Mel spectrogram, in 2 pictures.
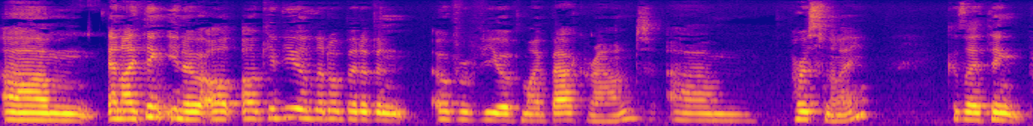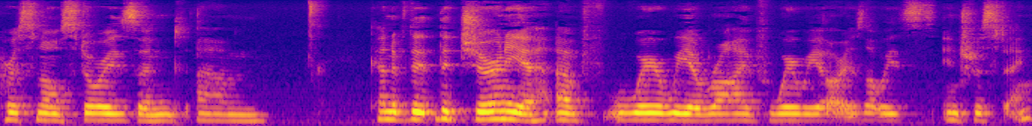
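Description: An ordinary speaking voice, its pitch varying in an ordinary way. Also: woman, medium pitch for a woman, moderate pace. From US Southwest (New Mexico), born in Germany. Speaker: midwife and degrowth advocate. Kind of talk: interview conversation. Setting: remote call.

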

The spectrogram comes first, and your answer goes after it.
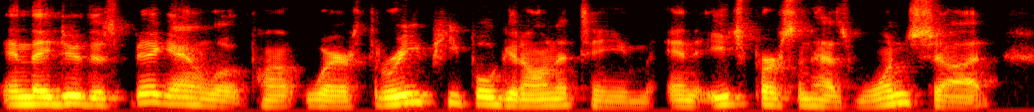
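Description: This man talks in a Southern US accent. He moves at a fairly quick pace. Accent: Southern US (Georgia). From US South, Georgia. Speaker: retired Marine bomb technician and TV host. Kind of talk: interview.

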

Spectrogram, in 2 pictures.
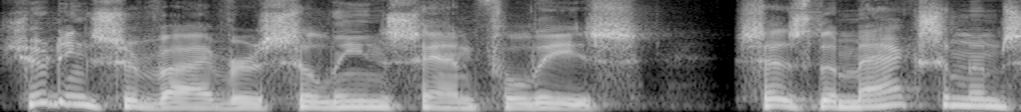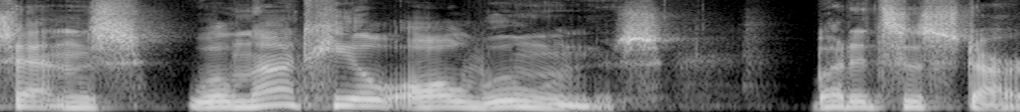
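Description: This man has an ordinary speaking voice with a fairly high pitch and ordinary pitch variation. He talks at a fairly slow pace, his loudness very even. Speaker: retired TV news reporter and podcast host. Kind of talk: scripted narration.

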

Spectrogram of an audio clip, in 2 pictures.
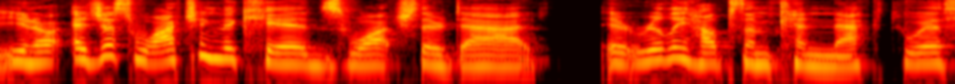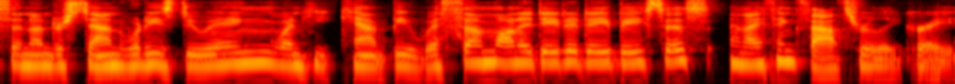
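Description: With a Canadian accent, a normal speaking voice moves at a moderate pace with hardly any pauses and ordinary pitch variation on a very clean recording with a silent background. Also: woman, medium pitch for a woman. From southern Alberta, Canada. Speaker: military spouse. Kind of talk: casual interview.

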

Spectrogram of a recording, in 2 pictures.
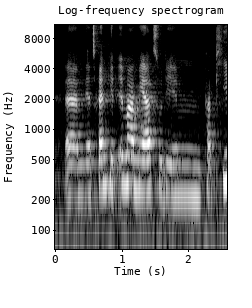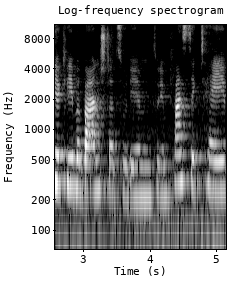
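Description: Noticeable background noise sits behind a woman speaking at a fairly slow pace. Her high voice is monotone and flat, with big swings in loudness. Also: hardly any pauses. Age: 30s. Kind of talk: interview. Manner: hesitant, many filler words.

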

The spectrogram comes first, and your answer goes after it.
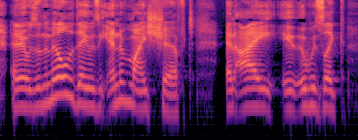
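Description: On a very clean recording with a silent background, a woman talks. Her pitch is medium, in an American accent. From Florida, US. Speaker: restaurant manager. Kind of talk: casual chat.

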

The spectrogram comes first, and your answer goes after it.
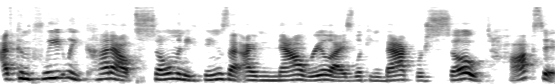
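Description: A woman with an American accent and an ordinary speaking voice speaks at a moderate pace and fairly high pitch, with ordinary pitch variation and hardly any pauses. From East Texas, US. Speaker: podcast guest, former teacher and nutrition coach. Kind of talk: casual interview chat.

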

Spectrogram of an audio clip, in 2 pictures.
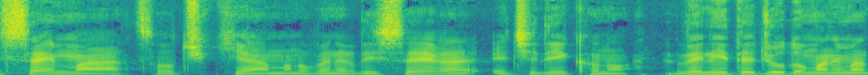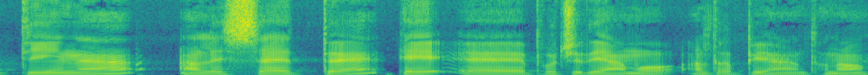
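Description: A man speaks at a medium pitch and a fairly slow pace. His pitch varies in an ordinary way, and he hardly pauses. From Friuli, north-east Italy (born near Paris). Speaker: kidney donor partner. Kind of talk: interview testimony. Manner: halting.

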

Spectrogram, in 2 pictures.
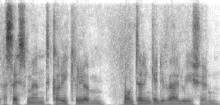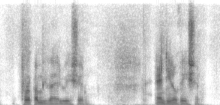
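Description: Very deep and low, a man's voice moves at a fairly quick pace. The background is quiet. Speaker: medical school dean and surgeon. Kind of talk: interview. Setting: on location on campus.

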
